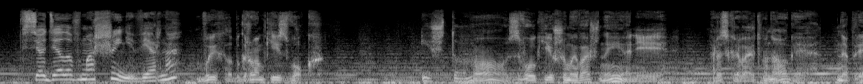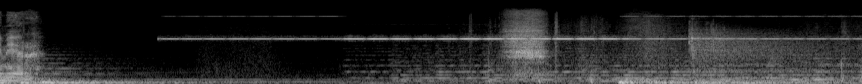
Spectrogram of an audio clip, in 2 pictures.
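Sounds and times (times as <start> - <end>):
speech: 0.2 - 3.3, 4.2 - 9.1
fire alarm beeping: 10.2 - 17.2.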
